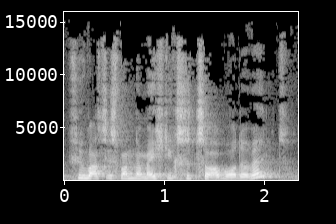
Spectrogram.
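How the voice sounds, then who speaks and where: A woman voicing an ancient, powerful male wizard with a croaky voice, in an echoey room. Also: mid-range voice, steady tone, a little fast, a little mellow, natural voice. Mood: stern.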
